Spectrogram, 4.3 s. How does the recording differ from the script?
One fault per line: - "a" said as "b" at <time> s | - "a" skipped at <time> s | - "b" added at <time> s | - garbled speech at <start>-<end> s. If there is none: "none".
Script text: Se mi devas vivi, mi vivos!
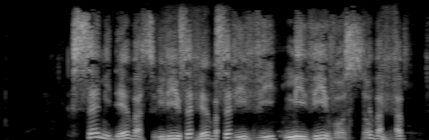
- garbled speech at 1.6-2.3 s
- garbled speech at 3.6-4.0 s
